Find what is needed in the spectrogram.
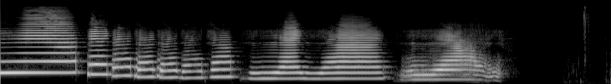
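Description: Trumpet played with a rubber sink plunger worked over the bell for a wah-wah effect. A long high note is followed by a quick falling run of short notes, then two lower held notes whose tone brightens and darkens as the plunger opens and closes. The last note sags in pitch and stops about five seconds in.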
